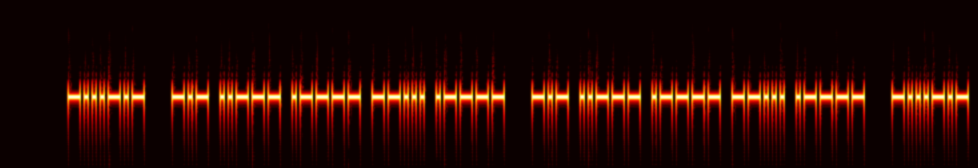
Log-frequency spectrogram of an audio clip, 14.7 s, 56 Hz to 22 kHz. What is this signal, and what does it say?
Morse code, heard as a keyed tone, about 20 wpm, 700 Hz. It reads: <BK> K2171 K2171 <BK>
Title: POTA QSO Practice - 20wpm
